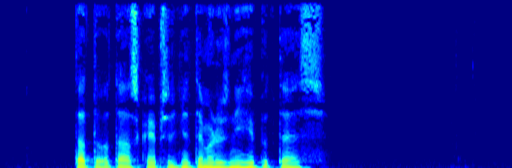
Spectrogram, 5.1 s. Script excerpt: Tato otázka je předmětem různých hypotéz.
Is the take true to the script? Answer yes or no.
yes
